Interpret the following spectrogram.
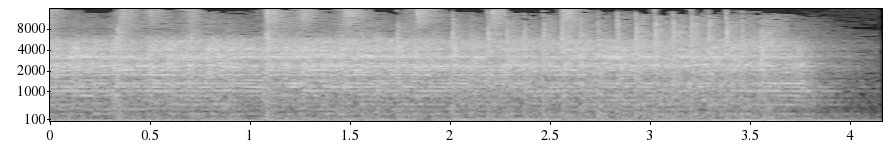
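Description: Live rock band playing loud, with electric guitar, heavy low end and drums with regular cymbal hits; the band cuts off abruptly near the end.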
